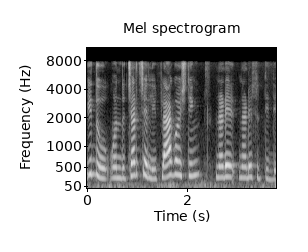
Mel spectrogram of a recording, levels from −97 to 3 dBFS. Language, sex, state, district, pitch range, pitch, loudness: Kannada, female, Karnataka, Dakshina Kannada, 250-305 Hz, 265 Hz, -18 LUFS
